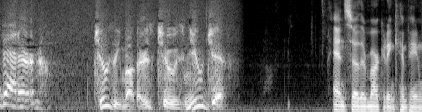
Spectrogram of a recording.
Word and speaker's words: GIF: which is Jif and they said it's pronounced like the peanut butter and we found there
